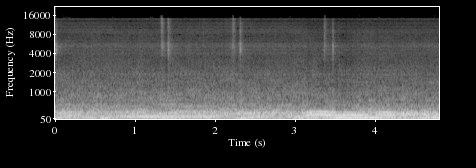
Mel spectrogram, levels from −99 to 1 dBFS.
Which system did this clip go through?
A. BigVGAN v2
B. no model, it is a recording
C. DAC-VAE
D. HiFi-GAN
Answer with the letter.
C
